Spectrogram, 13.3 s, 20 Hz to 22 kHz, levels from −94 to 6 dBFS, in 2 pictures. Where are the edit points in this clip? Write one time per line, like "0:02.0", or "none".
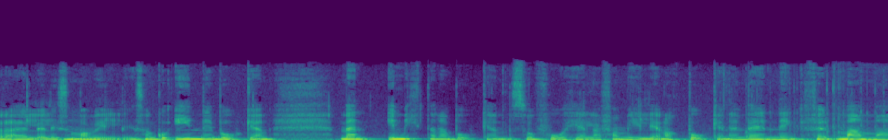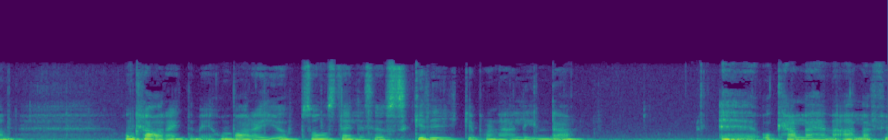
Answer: none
